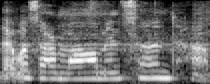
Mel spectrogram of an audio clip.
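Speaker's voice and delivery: voice barely holding back tears, on the verge of crying. Mother recalling her weekend time with her son, trying not to cry. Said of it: "I'm trying not to cry".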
